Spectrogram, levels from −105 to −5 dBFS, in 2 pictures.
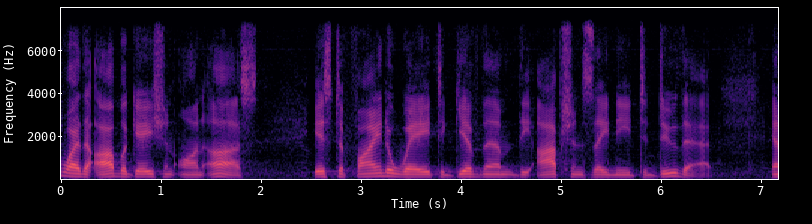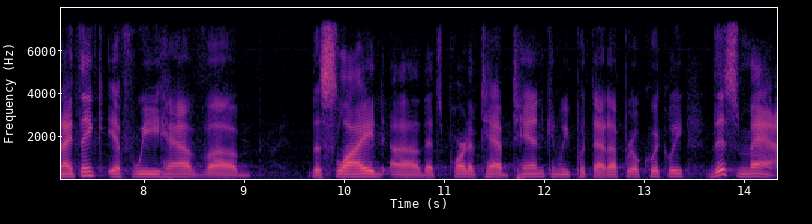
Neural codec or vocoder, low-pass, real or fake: none; 7.2 kHz; real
